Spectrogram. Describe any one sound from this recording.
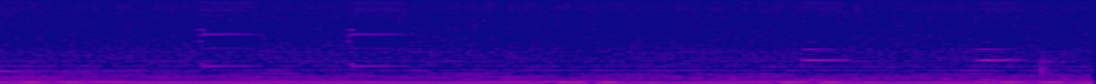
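Short electronic menu beeps chime now and then.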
